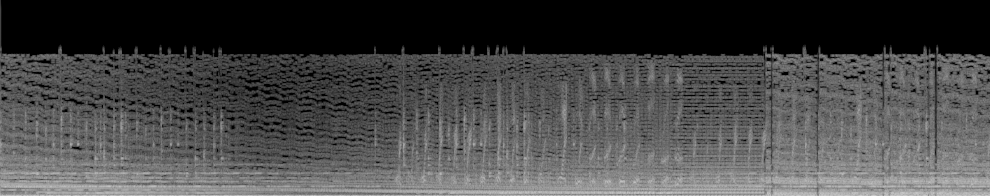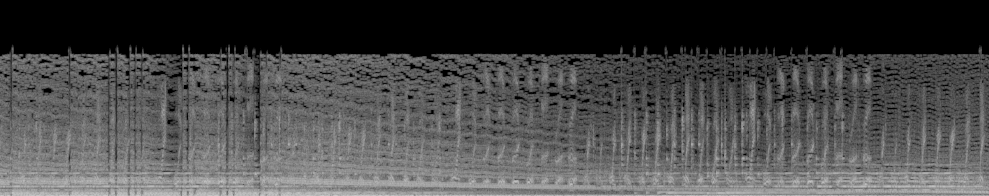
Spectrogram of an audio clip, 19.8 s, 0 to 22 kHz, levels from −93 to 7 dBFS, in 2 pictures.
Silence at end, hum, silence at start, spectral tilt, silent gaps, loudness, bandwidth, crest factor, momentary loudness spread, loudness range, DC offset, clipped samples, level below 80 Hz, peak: 0 s; none; 0 s; -4.5 dB/octave; none; -18 LUFS; 17 kHz; 14 dB; 7 LU; 6 LU; under 0.1%; under 0.1%; -24 dBFS; -4 dBFS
